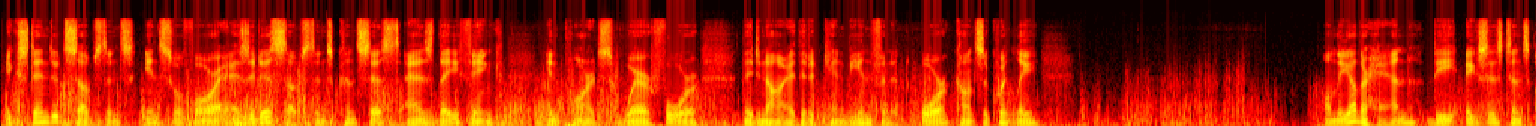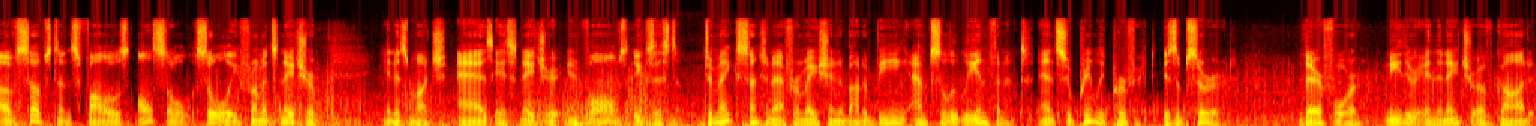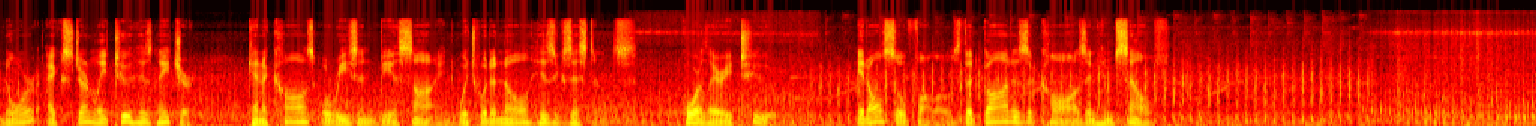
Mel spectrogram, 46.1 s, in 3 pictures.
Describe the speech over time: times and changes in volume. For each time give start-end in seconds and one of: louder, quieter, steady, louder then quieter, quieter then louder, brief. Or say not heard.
0.0-10.8 steady
13.2-42.5 steady.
